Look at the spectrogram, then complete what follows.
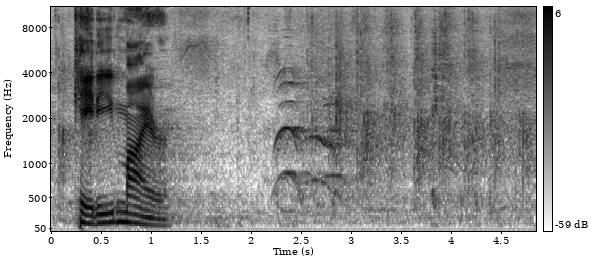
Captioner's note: cheers and applause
